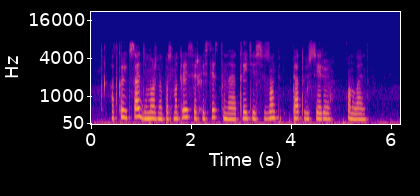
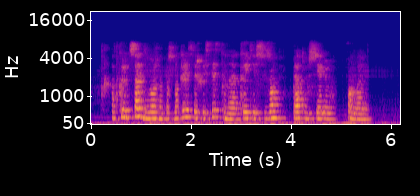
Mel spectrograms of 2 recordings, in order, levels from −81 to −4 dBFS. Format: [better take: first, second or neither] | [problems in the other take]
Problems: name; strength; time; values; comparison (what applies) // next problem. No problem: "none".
first | noise reduction (neural separator model SepFormer DNS4)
